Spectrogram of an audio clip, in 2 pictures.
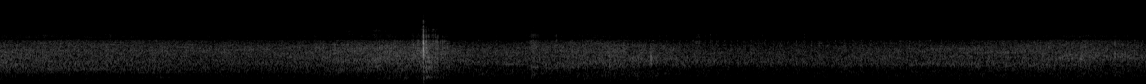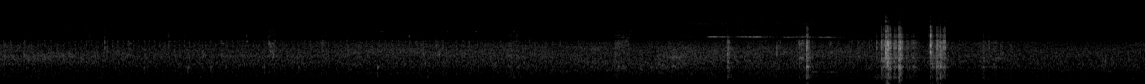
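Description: Steady hiss of city street traffic and road noise, with a single sharp knock about four seconds in and a quick cluster of sharp knocks near the end, the loudest sounds.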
